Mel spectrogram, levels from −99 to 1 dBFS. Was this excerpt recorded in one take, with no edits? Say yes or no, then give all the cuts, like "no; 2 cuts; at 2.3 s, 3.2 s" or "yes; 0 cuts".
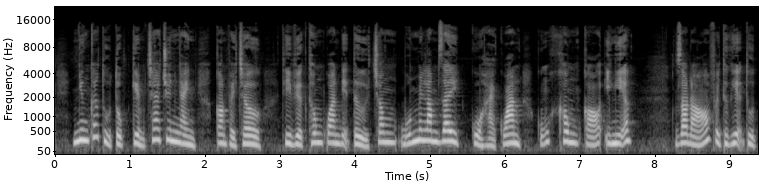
yes; 0 cuts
